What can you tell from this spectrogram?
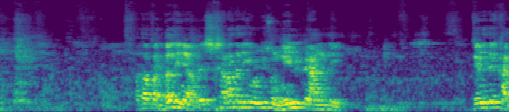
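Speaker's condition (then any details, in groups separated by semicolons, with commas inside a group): No condition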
